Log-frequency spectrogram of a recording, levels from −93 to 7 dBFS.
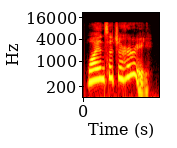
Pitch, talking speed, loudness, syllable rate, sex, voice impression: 330 Hz, 260 wpm, -18 LUFS, 6.1 syllables/s, female, feminine, slightly young, tensed, bright, slightly soft, clear, slightly cute, calm, friendly, reassuring, kind, slightly modest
